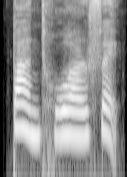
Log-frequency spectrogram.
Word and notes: 半途而废: bàn tú ér fèi

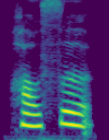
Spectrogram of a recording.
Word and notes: 好似: hǎo sì

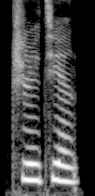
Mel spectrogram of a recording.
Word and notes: 之间: zhī jiān

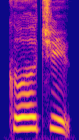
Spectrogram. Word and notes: 歌剧: gē jù

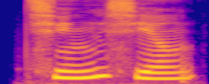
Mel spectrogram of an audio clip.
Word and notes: 情形: qíng xing

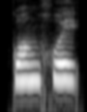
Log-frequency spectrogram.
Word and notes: 光辉: guāng huī

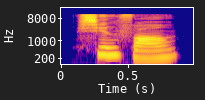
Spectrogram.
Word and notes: 新房: xīn fáng

